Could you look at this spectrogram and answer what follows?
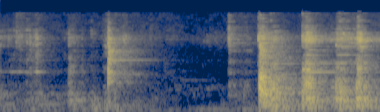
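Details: Washing machine transmission box bearing, water-contaminated with grease washed out, turned by hand: dry, gritty rasping bursts of a rough, worn bearing; bearing and seal replaced as they were seizing the shaft.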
